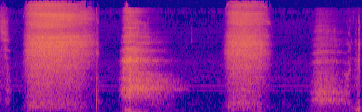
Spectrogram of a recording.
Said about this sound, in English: Now, ladies and gents, to sort of put our mind back together a bit, here's our deep breathing for the day. Let's get comfortable. Breathe in through our nose, through our mouth.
